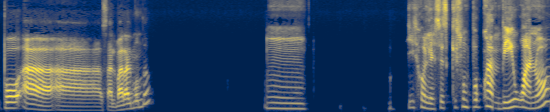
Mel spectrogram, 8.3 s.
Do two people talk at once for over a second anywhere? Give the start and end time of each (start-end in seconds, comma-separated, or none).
none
